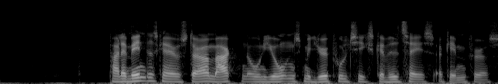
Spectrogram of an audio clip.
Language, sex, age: Danish, male, 36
